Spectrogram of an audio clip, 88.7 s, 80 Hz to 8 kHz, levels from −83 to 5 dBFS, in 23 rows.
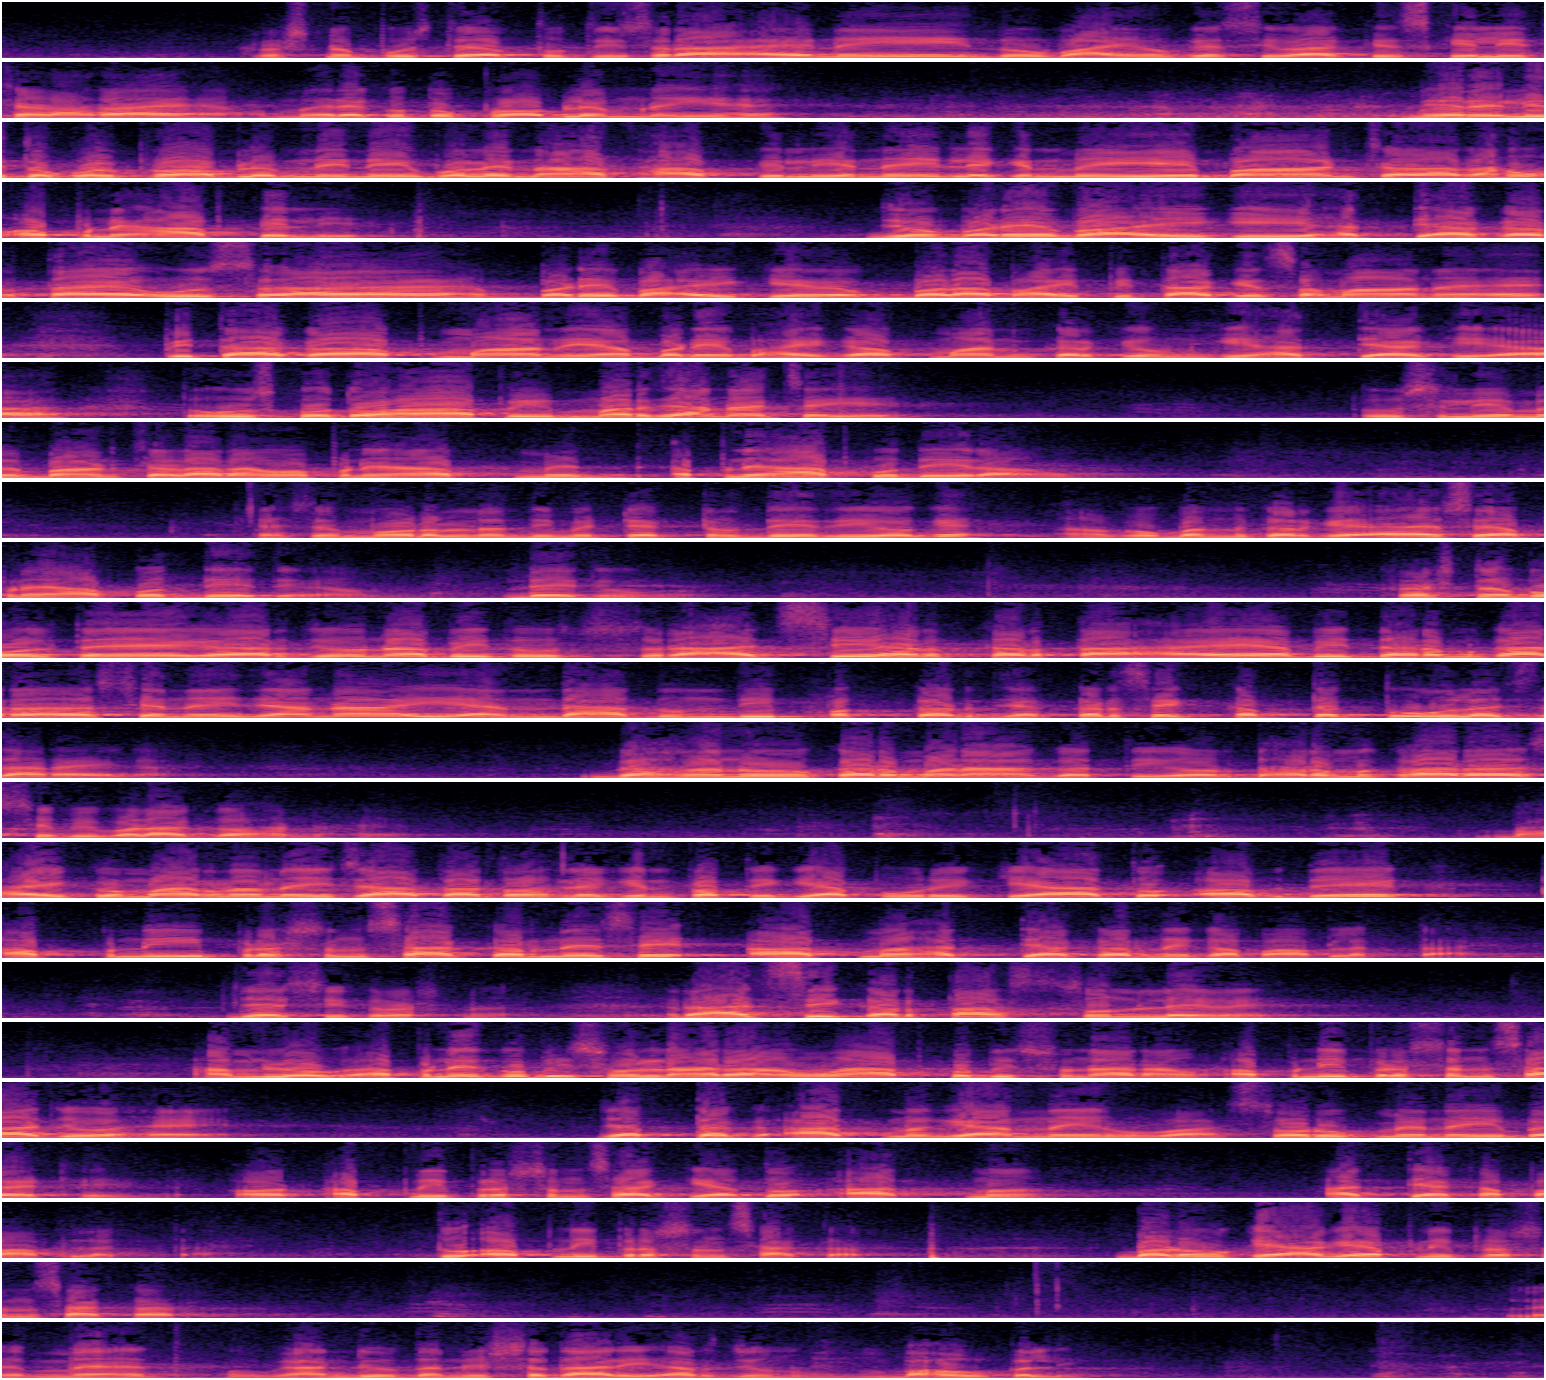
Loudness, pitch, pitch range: -17 LUFS, 150 Hz, 135-160 Hz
